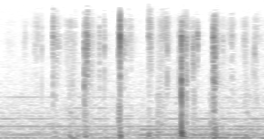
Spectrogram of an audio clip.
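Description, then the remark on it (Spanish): A deck of tarot cards being shuffled, a series of crisp, irregular papery snaps and riffles spread over a few seconds, with no one speaking. “En fin, voy a barajar tus cartas.”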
